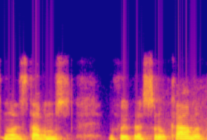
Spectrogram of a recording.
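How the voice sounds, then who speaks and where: Speaking briskly in a level, darkish voice, this woman from São Paulo state in Brazil shares her personal testimony at church. Her delivery is earnest and emotional, growing higher and more forceful as the story builds.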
